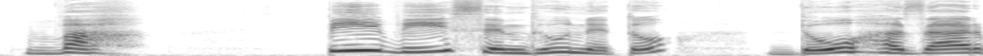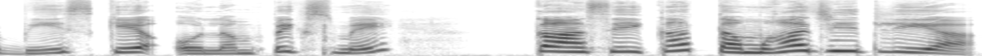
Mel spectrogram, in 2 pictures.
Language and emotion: Urdu, surprised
